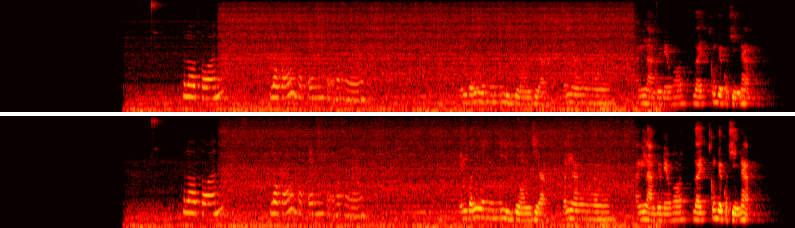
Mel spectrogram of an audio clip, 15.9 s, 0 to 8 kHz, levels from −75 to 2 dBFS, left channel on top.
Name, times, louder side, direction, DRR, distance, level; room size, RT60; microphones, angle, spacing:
Water tap faucet, 2.5-13.2, equal, 65° left, 2.3 m, -41 dB
voice 1, 3.7-4.5 5.4-7.4, equal, ahead, 7 dB, 0.3 m, -31 dB
Rain, 4.3-12.7, left 1 dB, 40° left, 1.2 m, -39 dB
voice 2, 9.2-10.9 11.2-12.3 12.7-15.0, right 5 dB, 80° right, 12 dB, 0.3 m, -29 dB
9.6 x 6.7 x 2.3 m, 1.0 s
head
